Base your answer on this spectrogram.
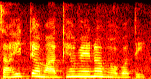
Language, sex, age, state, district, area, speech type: Sanskrit, female, 18-30, Odisha, Bhadrak, rural, spontaneous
